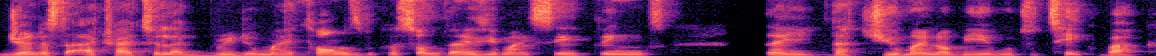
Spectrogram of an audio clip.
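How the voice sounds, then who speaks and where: A low, steady female voice with a breathy edge moves along fast as a middle-aged Nigerian relationship therapist offers motivational advice. She's forceful and emphatic, her tone authoritative and commanding, with Pidgin phrases woven through.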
